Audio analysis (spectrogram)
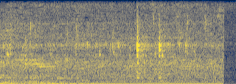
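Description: Water is poured steadily into a vessel to make green tea, a short continuous splashing stream that stops abruptly, with no voices.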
